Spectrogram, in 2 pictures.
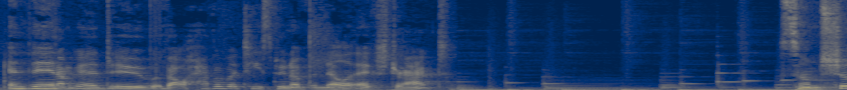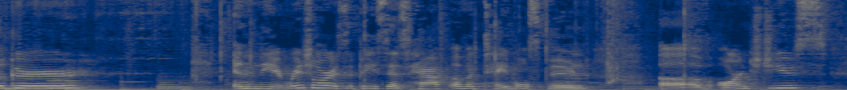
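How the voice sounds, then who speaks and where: A young woman with a cold-roughened, scratchy voice, chatting brightly through a home cooking tutorial. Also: on the high side, a little slow, pauses often, faint music behind. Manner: chatty, bubbly, peppered with "like". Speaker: cooking vlogger. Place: home kitchen.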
